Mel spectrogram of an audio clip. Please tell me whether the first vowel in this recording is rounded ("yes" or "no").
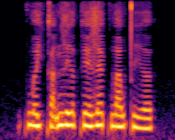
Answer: no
